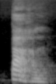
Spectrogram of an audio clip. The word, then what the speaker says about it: parles: parles avec ES S attention on ne prononce pas le S on dit bien tu parles il elle ou on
